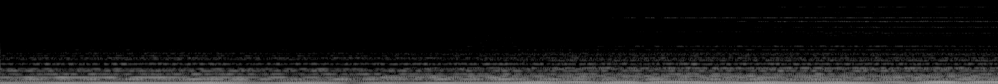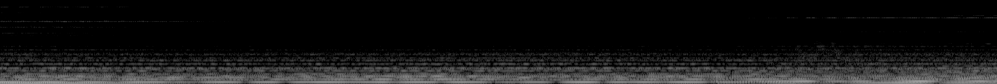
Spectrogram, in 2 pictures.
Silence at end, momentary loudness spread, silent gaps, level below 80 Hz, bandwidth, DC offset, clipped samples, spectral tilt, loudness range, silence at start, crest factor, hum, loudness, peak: 0 s; 6 LU; none; -36 dBFS; 16 kHz; under 0.1%; under 0.1%; -8.5 dB/octave; 3 LU; 0 s; 12 dB; none; -36 LUFS; -20 dBFS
